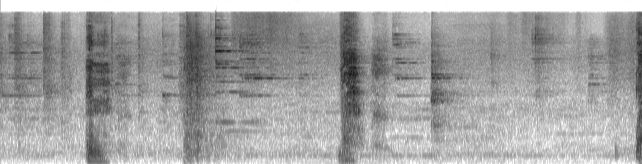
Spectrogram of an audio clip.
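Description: A man breathing out hard and grunting with each rep as he strains through a heavy set of machine dips, about five sharp breaths one to two seconds apart.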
